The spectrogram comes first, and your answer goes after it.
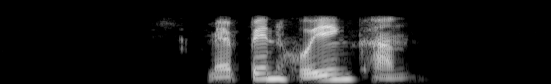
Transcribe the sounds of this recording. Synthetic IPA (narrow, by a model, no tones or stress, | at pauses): mɛpɛnhojeŋkʰan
